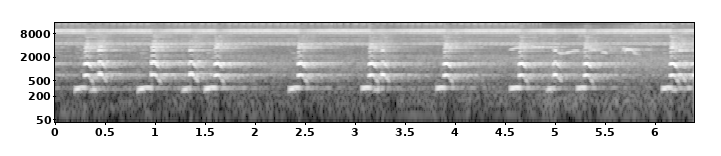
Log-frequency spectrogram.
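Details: A siamang in a Malaysian tropical forest gives loud, hooting territorial calls in short, repeated bursts with falling, bark-like notes; the throat swells grey when calling, and these calls are often heard in the morning.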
